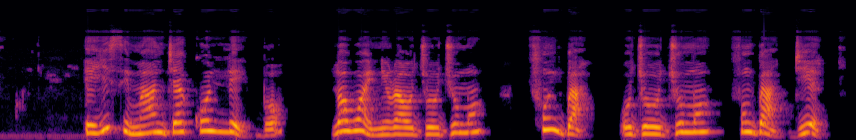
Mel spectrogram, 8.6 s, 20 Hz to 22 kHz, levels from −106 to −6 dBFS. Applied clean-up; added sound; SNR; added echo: none; none; none; none.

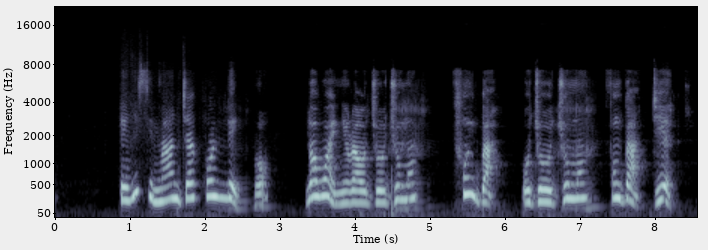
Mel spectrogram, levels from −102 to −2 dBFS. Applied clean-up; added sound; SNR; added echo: neural mask model DeepFilterNet 3.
